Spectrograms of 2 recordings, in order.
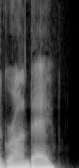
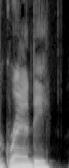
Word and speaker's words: Grande: Nona Grande, or Grandy, I think is how she says you actually say her name.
